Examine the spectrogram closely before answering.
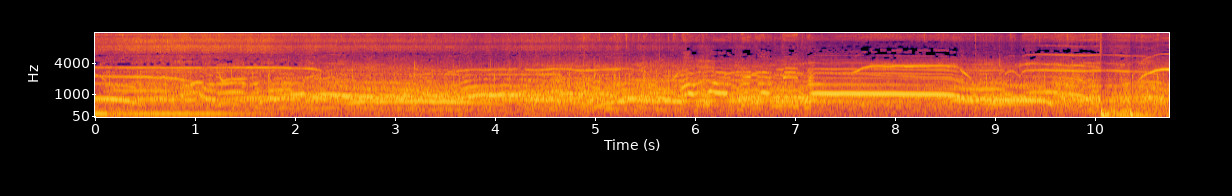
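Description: A large crowd cheers and sings along loudly.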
